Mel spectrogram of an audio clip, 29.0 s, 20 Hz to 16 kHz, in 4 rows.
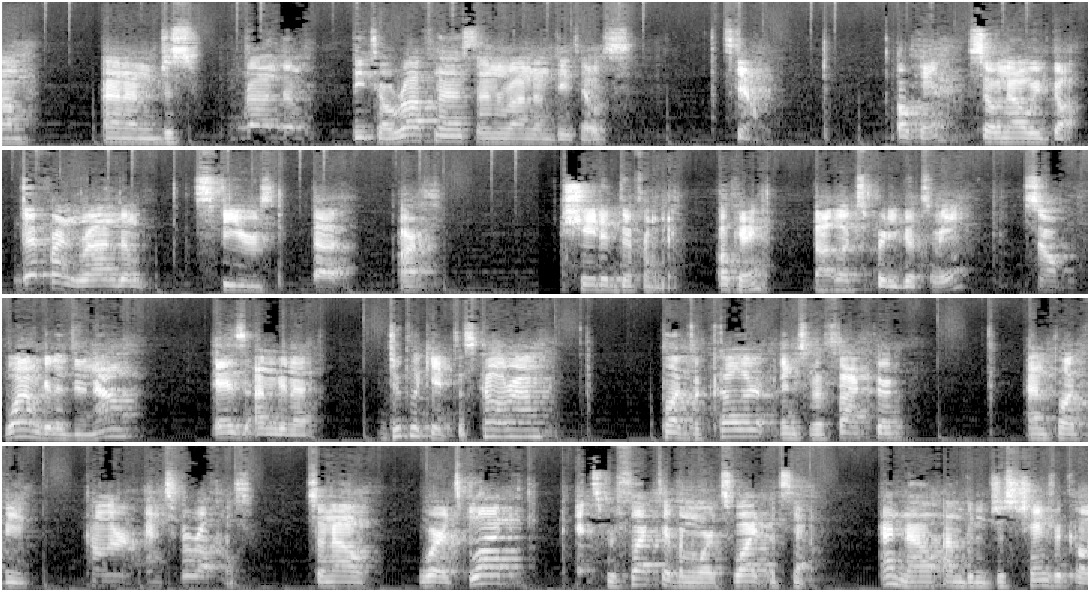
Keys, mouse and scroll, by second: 2.5 click, 3.3-3.6 drag, 5.5 middle click, 6.3 scroll up 1, 6.4-8.3 middle drag, 8.3-9.0 scroll down 1, 9.0-11.8 middle drag, 13.7-17.6 drag, 17.6 shift+d, 20.9 click, 23.1 click, 23.9-24.8 scroll up 4, 24.8 middle click, 25.1-26.2 scroll up 1, 26.2-27.2 scroll down 2, 28.7-28.9 drag.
